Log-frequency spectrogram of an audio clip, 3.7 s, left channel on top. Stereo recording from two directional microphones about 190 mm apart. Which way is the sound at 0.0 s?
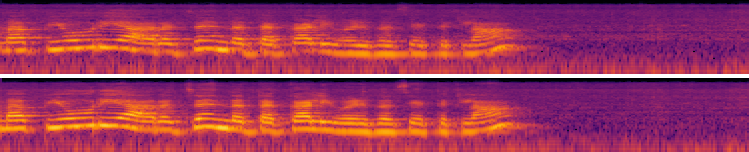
40° right (ahead or behind).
